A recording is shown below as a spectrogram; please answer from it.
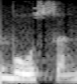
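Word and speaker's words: boatswain: Okay, enter a master and a bosun. This is the pronunciation of both swain is actually bosun.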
